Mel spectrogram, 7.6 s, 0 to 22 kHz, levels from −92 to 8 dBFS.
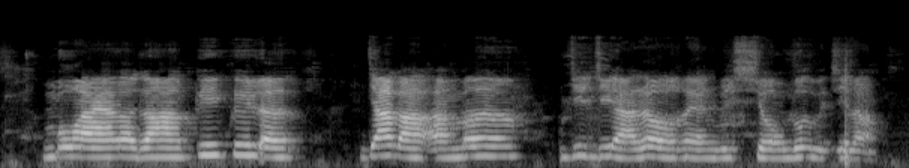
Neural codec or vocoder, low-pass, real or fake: codec, 16 kHz in and 24 kHz out, 1.1 kbps, FireRedTTS-2 codec; 9.9 kHz; fake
